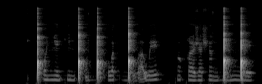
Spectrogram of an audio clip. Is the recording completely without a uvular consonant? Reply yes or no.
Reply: no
